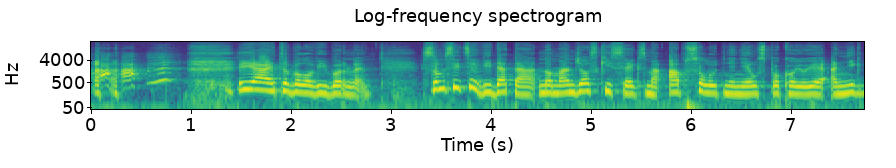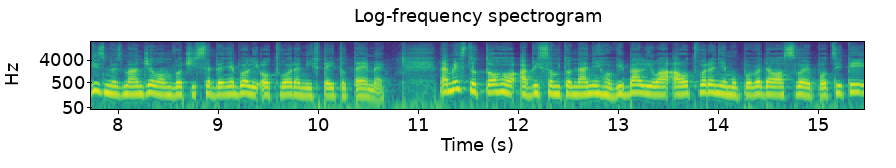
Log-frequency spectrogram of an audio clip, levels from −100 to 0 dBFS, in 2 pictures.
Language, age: Slovak, 20-39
